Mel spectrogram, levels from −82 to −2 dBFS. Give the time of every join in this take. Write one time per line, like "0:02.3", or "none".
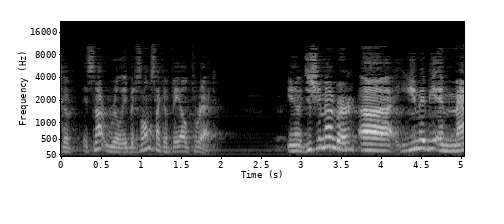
none

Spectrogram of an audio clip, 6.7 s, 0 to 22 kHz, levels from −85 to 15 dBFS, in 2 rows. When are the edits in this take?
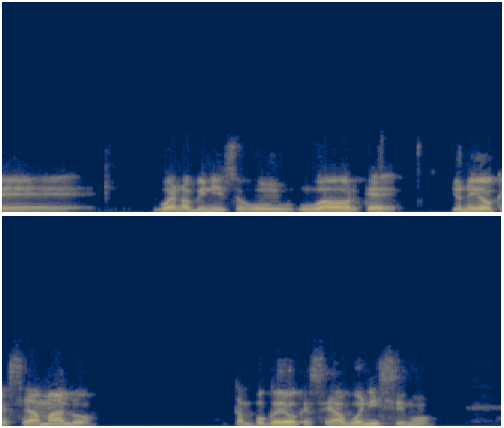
0:01.0

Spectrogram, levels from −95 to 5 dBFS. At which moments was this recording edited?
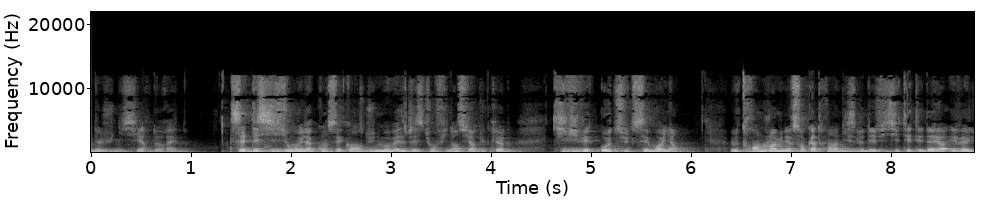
none

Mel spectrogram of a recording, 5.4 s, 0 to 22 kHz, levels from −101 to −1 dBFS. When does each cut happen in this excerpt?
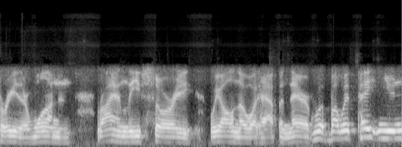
0:02.0
0:04.2

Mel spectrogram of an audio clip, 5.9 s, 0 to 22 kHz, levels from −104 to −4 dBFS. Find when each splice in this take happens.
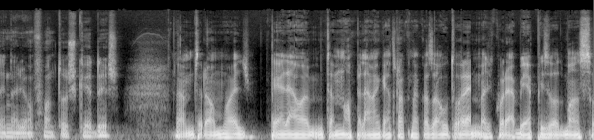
0:01.7
0:04.7

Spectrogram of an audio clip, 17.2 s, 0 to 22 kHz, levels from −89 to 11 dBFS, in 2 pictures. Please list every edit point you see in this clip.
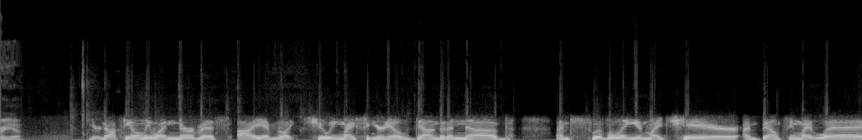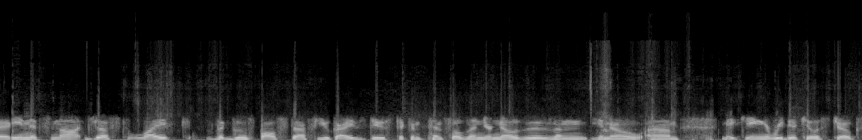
0:08.7

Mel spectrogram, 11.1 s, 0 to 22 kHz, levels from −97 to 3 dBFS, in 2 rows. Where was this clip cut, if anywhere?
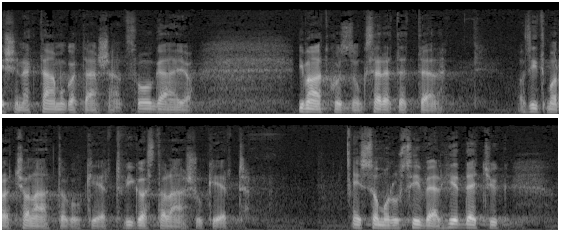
0:02.9

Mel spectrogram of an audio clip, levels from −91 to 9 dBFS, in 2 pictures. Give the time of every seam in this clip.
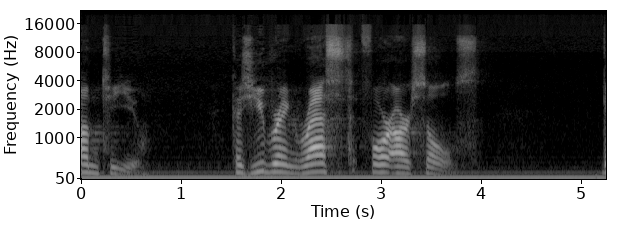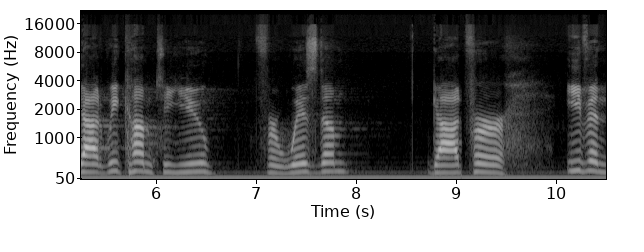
0:05.1
0:09.0

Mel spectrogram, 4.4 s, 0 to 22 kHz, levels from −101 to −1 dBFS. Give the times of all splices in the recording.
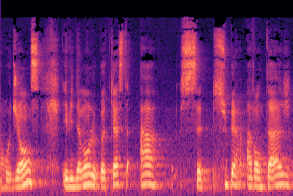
0:00.9
0:03.2

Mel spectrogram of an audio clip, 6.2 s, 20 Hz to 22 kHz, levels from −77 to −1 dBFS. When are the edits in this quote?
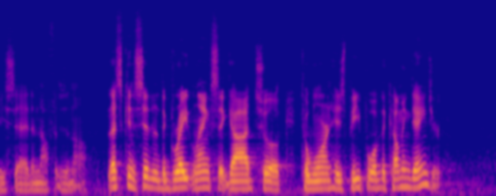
0:01.4
0:03.7

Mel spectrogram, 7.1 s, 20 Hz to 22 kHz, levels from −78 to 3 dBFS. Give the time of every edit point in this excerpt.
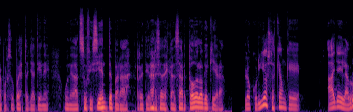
0:04.8

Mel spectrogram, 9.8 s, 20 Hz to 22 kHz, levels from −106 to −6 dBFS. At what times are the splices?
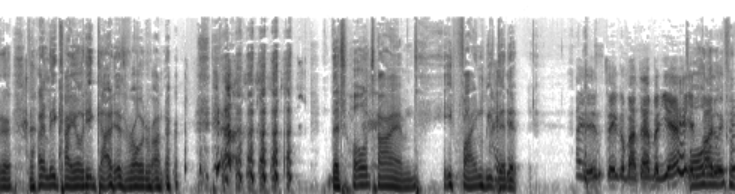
none

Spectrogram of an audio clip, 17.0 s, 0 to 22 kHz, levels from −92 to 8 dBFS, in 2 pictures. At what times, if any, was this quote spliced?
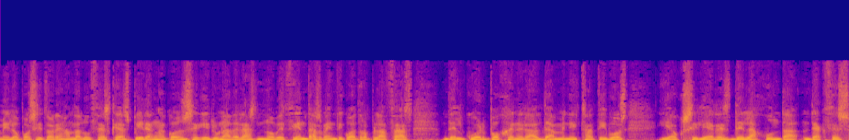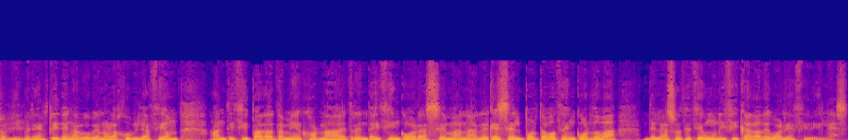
0:09.0
0:13.4

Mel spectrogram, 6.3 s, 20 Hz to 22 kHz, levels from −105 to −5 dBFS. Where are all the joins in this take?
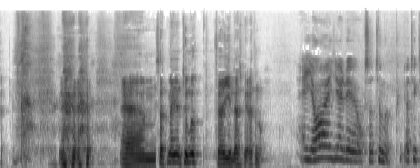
0:02.3

